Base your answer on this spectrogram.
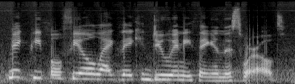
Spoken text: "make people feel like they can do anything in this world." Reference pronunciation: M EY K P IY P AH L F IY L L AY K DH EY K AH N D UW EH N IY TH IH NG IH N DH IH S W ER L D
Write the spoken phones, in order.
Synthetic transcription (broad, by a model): M EY K P IY P L F IY L L AY K DH EY K AH N D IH EH N IY TH IH NG IH N DH IH S W ER L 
